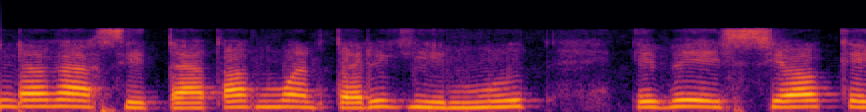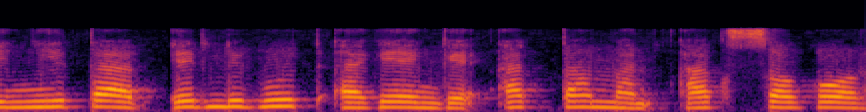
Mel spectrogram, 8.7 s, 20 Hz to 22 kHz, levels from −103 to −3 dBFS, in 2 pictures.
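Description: Speex codec damage runs through the whole speech clip and is plainly audible. The voice sounds hoarse and noisy because too few bits, consistent with a rate near 10 kbps, describe the excitation signal. Nothing is present above 7.6 kHz.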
